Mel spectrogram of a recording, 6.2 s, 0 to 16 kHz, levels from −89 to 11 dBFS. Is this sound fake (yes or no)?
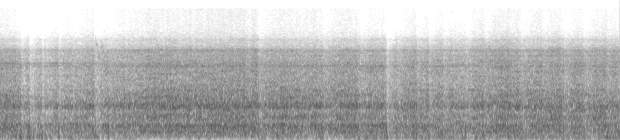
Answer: no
